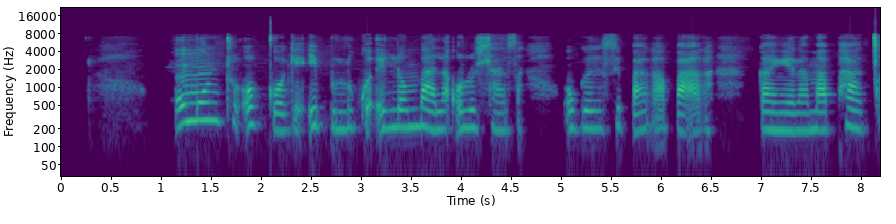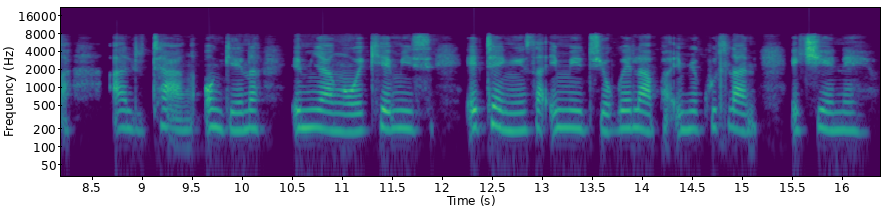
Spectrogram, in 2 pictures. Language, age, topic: North Ndebele, 36-49, health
